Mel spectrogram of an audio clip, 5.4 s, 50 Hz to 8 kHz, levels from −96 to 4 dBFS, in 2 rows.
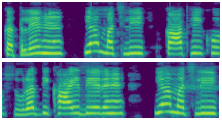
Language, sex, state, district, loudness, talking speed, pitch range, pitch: Hindi, female, Bihar, Saran, -13 LUFS, 145 wpm, 300-325 Hz, 315 Hz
